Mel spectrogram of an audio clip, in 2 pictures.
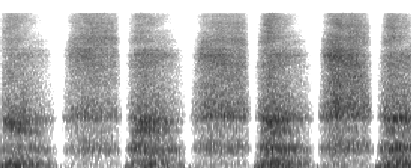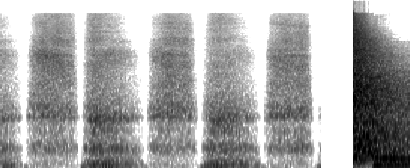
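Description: A person breathing hard in quick, even breaths, about two a second. The breathing stops, and near the end a sudden loud hit rings on and fades.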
